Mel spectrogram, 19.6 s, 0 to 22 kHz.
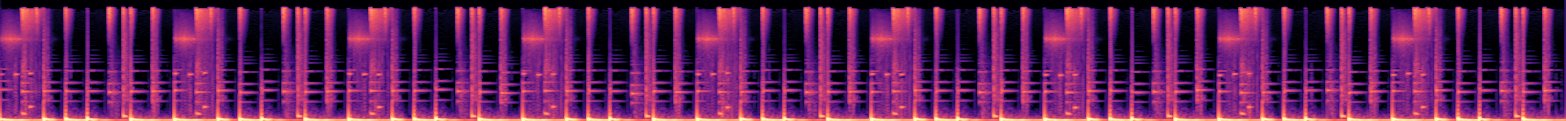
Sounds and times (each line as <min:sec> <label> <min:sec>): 0:00.0 minimalistic beat 0:19.5
0:00.0 Detuned and randomly-pitched claves 0:00.8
